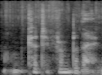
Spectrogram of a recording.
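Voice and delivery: hushed, under the breath; very soft whisper while busy with a task; whispered aside. Real, not acted. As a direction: whisper it as a quick practical aside. Aside while cutting the pastry.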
